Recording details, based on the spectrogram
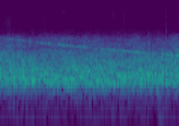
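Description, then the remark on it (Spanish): A NASA space recording of the planet Jupiter: a steady, rushing hiss with faint, slowly sliding whistle-like tones running through it, constant in loudness and with no voices. “Bueno, pues eso es lo que han hecho los científicos de la NASA para que sepamos cómo suenan algunos planetas.”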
